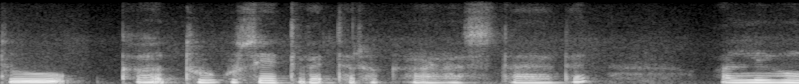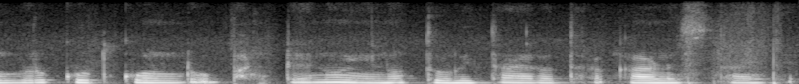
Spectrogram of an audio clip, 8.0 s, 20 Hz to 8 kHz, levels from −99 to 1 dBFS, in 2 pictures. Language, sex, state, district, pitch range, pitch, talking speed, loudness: Kannada, female, Karnataka, Bellary, 190-215 Hz, 200 Hz, 115 wpm, -17 LUFS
